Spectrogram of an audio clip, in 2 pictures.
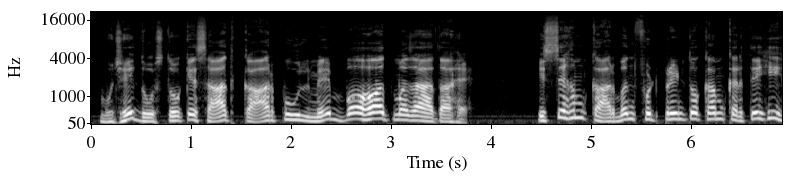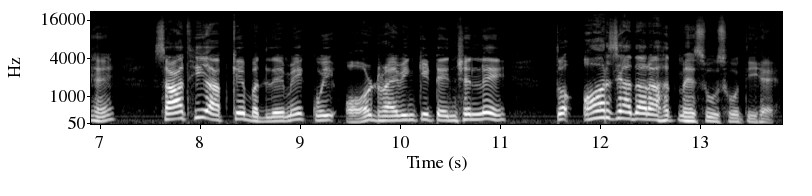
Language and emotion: Hindi, happy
